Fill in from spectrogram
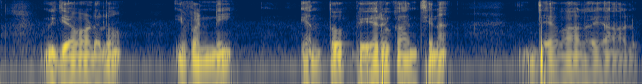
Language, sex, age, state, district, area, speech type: Telugu, male, 45-60, Andhra Pradesh, N T Rama Rao, urban, spontaneous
